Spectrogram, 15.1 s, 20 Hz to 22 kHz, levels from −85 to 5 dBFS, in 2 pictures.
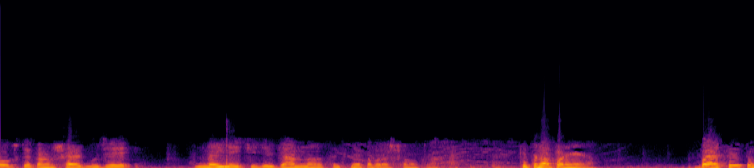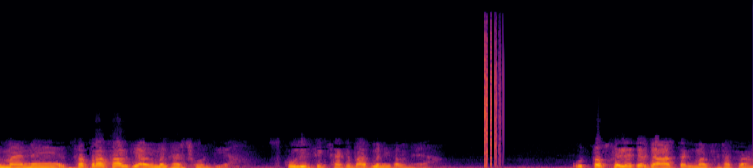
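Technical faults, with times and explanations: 12.39 to 12.59 s, cable scratch noise: for about a fifth of a second, a dense, ragged scratching and rustling sits over the sound, only slightly quieter than the sound itself, then stops as suddenly as it began. The most likely cause is a worn cable, connector or control being moved, so that its contact resistance jumps about rapidly and injects irregular bursts of noise into the signal for as long as the movement lasts.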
